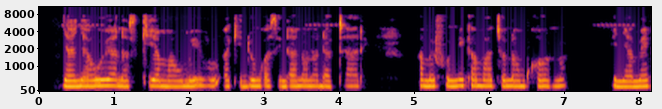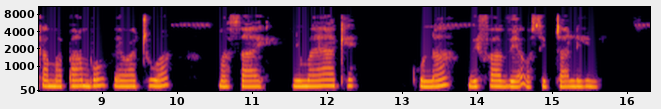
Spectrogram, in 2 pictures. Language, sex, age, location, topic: Swahili, female, 18-24, Kisumu, health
